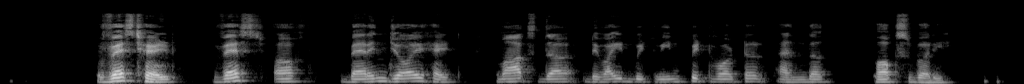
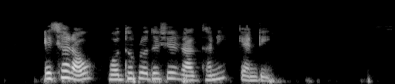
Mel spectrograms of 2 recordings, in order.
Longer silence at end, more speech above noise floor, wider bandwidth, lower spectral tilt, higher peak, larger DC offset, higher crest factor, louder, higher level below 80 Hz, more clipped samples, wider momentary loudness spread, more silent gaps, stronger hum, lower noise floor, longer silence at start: second, 0.75 s vs 1.2 s; first, 63 dB vs 47 dB; first, 11.5 kHz vs 7.6 kHz; about the same, -4.5 dB/octave vs -5.5 dB/octave; about the same, 0 dBFS vs -2 dBFS; neither; first, 26 dB vs 18 dB; second, -24 LUFS vs -18 LUFS; about the same, -58 dBFS vs -54 dBFS; neither; first, 17 LU vs 10 LU; neither; neither; first, -87 dBFS vs -63 dBFS; first, 0.95 s vs 0.45 s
